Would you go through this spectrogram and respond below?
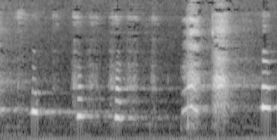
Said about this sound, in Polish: Wyraźnie dziecko płacze.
